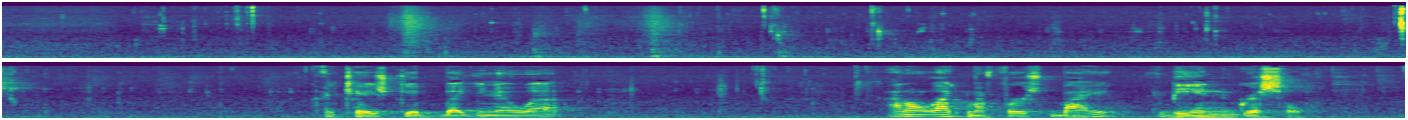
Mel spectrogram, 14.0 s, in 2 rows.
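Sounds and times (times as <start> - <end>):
low steady hum: 0.0 - 14.0
man chewing: 0.2 - 8.6, 9.9 - 11.4.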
